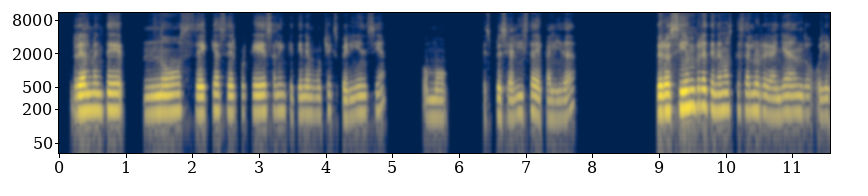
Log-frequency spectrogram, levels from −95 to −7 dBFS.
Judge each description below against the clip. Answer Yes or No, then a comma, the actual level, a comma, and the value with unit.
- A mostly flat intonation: Yes, narrow, 2.2 semitones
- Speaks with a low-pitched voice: No, medium, 180 Hz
